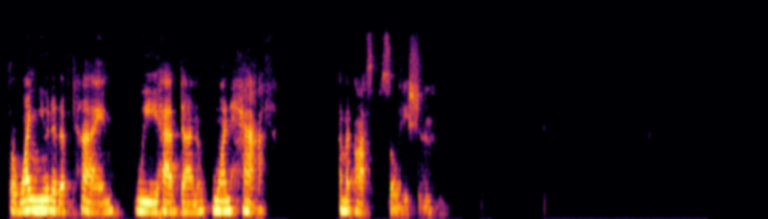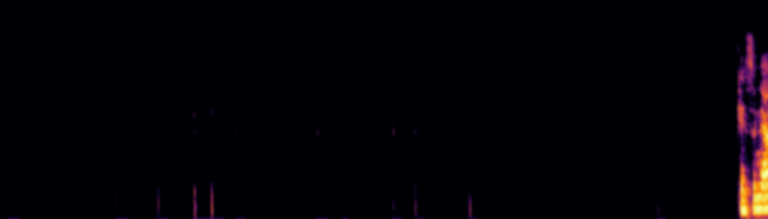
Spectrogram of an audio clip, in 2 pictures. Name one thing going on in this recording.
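A woman speaks calmly into a close microphone, as if on an online call.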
